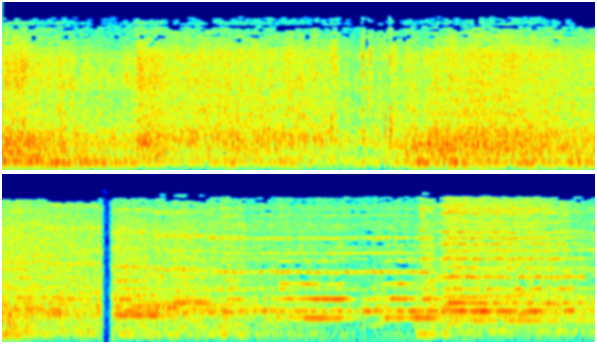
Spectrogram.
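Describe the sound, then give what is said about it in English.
A blast rumbles on as a sustained, dense roar, loud and unbroken except for a brief dropout partway through, with no voices. “A blast! Face down. Hug the ground.”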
